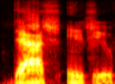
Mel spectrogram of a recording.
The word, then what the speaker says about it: Fehu: Now, your first rune is actually spelled Fehu. Okay. Fehu. But it's pronounced Feyu. Fayu. Yes, it's pronounced Fay-Hu.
